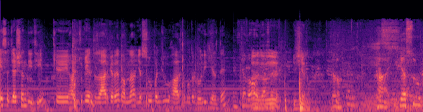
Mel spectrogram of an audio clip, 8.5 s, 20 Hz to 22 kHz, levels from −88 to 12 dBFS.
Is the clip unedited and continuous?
no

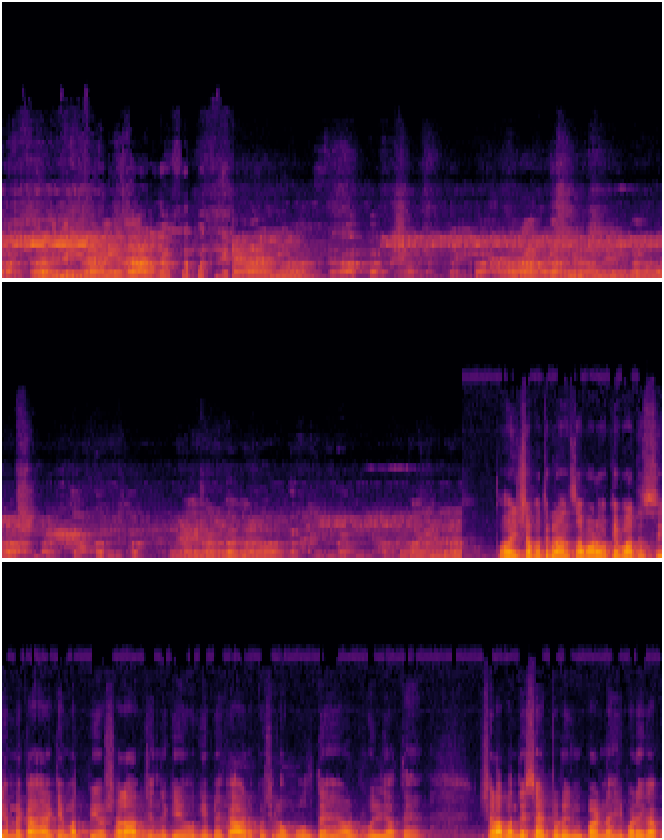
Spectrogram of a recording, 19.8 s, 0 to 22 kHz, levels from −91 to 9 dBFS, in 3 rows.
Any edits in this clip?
yes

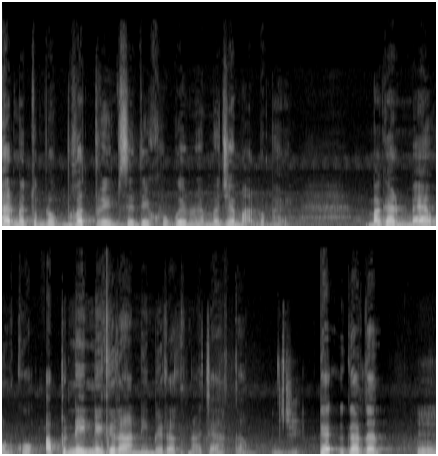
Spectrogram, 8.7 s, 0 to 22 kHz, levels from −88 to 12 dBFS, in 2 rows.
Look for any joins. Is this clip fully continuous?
no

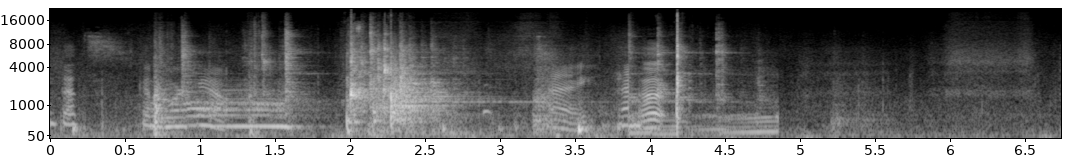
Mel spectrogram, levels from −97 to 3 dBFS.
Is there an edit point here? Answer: no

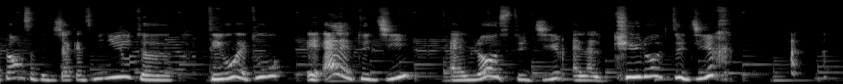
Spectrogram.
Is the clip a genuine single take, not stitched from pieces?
yes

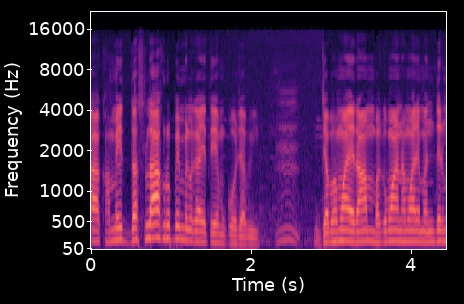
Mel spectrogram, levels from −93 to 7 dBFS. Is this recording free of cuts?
yes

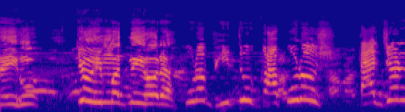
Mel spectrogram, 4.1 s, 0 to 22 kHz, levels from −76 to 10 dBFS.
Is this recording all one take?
no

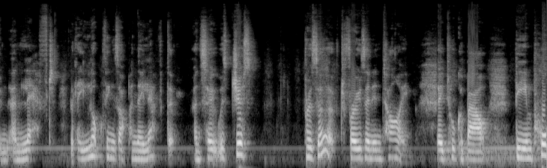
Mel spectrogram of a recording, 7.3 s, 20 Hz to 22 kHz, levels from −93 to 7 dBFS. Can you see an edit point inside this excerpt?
yes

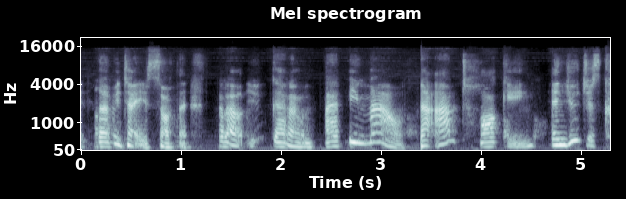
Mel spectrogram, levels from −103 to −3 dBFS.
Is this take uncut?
no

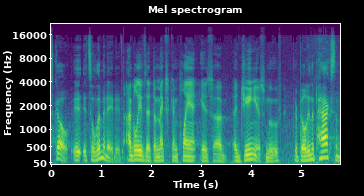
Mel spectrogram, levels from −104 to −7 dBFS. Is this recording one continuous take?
no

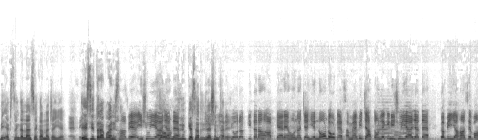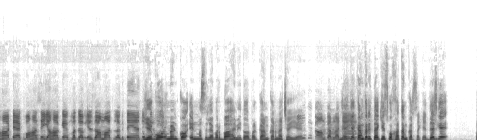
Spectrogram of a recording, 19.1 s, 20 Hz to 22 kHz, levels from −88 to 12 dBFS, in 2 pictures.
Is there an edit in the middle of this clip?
no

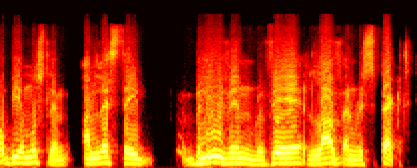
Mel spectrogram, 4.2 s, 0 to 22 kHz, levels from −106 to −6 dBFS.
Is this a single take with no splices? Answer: yes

